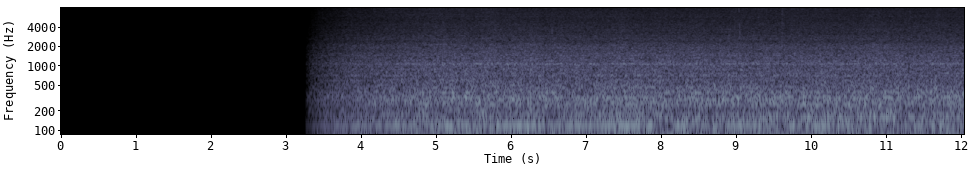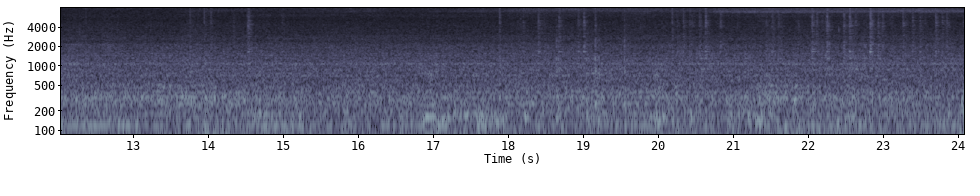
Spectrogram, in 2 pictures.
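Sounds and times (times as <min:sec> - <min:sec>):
constant low hum: 0:03.4 - 0:24.0
train wheels rumbling on rails: 0:08.9 - 0:24.0.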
